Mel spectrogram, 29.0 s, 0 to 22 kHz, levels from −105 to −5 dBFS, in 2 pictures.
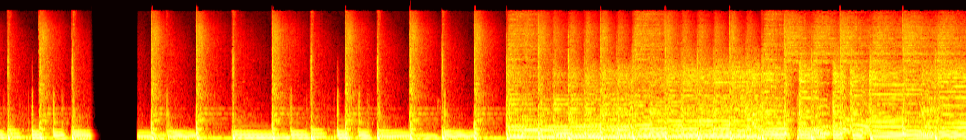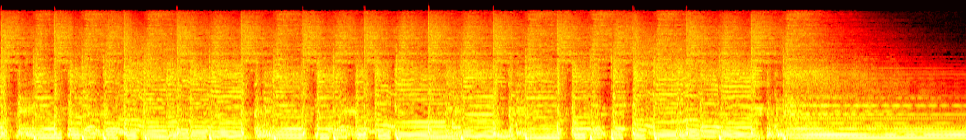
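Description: A call audio freeze runs from 1.35 to 2.08 s. The sound stops moving forward and the last moment trails on briefly before dropping to silence for about 600 ms. The pause totals about 0.71 s. When the audio resumes, it picks up exactly where it left off with nothing lost, so the gap is inserted rather than cut out. This likely means packets were held up in transit and the jitter buffer ran dry.

A skip ahead follows at 2.48 to 2.51 s. Playback jumps forward almost seamlessly, and roughly a third of a second of audio is simply gone. The two sides are butted together with only a tiny join. This happened because a stretch of audio was discarded while later material was already queued, which pulls back much of the delay the freeze had added.

A jitter buffer slow-down covers 3.23 to 4.87 s. The receiver repeated single pitch periods and slivers of pauses many times over, adding about 294 ms to rebuild its reserve. 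The audio drags at about 83% of normal speed, with sustained sounds stretched out while pitch stays the same. A faint warble can come through the repeated cycles.

Jitter buffer speed-up appears four times: 8.04 to 8.30 s at 112%, 11.62 to 12.88 s at 123%, 15.13 to 16.49 s at 119%, and 18.72 to 19.95 s at 107%. Each time, the buffer held more audio than it wanted, and the receiver trimmed short slices of one or a few pitch periods in quick succession. Altogether it removed somewhere around three quarters of a second. Pitch holds, but the sound is noticeably hurried, most of all in the second and third stretches.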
